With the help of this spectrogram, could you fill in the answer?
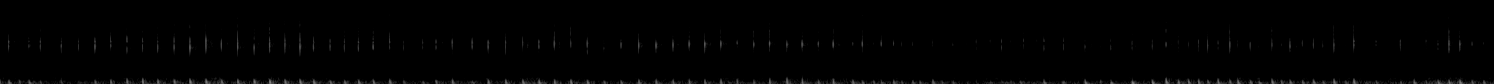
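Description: Fingertips and nails tap and scratch the peel of a small, solid, unpeeled whole orange about the size of a clementine, held in both hands close to the microphone. Quick, uneven taps come about three times a second, each a short dull thump with a crisp, bright click on top. A soft scratchy rustle runs underneath, and the sound stays quiet and close throughout.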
